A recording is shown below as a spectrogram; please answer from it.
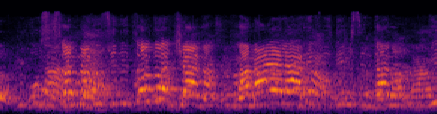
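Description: Women talking, several voices over one another in a room.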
